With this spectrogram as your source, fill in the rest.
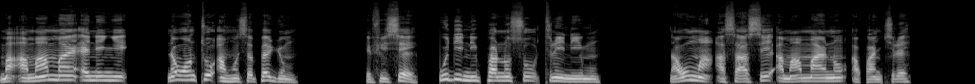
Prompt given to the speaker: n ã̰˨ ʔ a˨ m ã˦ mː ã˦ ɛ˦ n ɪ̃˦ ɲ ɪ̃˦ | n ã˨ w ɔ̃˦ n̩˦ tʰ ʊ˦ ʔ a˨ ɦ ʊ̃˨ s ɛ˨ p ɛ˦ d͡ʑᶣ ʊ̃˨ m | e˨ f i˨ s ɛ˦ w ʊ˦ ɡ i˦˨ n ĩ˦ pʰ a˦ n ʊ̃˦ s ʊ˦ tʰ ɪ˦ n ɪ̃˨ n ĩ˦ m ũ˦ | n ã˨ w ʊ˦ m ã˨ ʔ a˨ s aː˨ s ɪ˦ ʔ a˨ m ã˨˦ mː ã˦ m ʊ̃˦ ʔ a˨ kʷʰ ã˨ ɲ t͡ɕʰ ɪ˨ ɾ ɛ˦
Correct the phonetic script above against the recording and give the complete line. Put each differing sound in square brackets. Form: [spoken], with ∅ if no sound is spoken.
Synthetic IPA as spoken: [m] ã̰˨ ʔ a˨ m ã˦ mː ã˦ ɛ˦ n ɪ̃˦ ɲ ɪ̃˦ | n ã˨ w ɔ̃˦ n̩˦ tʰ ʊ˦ ʔ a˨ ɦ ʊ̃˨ s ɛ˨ p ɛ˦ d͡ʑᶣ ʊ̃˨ m | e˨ f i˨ s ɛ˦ w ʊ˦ [d] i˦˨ n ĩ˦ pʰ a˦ n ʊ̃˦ s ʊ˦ tʰ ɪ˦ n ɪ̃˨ n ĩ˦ m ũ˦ | n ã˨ w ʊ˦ m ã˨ ʔ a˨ s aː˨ s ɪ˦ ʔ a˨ m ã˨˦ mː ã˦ [n] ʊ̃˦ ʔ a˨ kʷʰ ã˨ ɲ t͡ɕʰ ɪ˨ ɾ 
